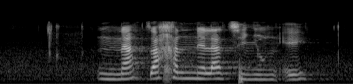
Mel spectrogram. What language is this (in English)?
Southern Sotho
